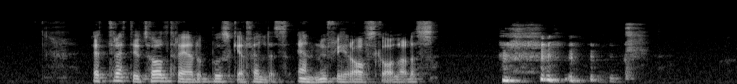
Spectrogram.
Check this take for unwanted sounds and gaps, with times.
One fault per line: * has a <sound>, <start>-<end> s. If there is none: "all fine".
* has a laugh, 5.0-6.5 s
